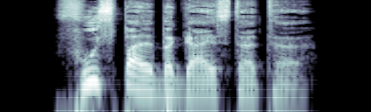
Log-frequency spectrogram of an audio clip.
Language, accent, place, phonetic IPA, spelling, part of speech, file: German, Germany, Berlin, [ˈfuːsbalbəˌɡaɪ̯stɐtə], fußballbegeisterte, adjective, De-fußballbegeisterte.ogg
- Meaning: inflection of fußballbegeistert: 1. strong/mixed nominative/accusative feminine singular 2. strong nominative/accusative plural 3. weak nominative all-gender singular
